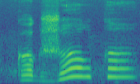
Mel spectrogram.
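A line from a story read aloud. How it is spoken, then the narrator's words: Child's exclamation. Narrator (Russian): воскликнул мальчик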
